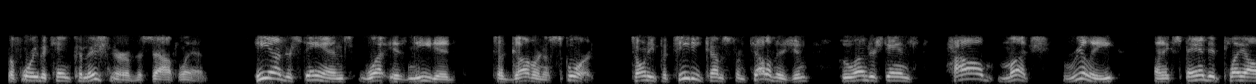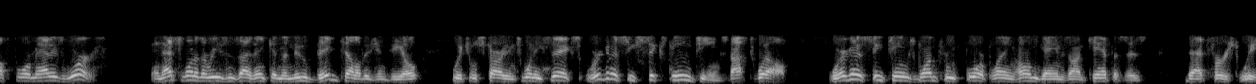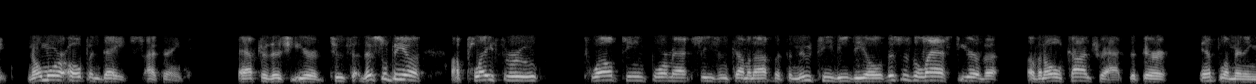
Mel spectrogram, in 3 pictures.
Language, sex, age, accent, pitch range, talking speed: English, male, 50-69, American, 145-205 Hz, 180 wpm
